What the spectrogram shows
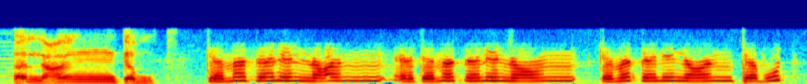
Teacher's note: لما تيجي نون معلهاش تشكيل ويجي بعدها حرف الكاف اديله غنة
